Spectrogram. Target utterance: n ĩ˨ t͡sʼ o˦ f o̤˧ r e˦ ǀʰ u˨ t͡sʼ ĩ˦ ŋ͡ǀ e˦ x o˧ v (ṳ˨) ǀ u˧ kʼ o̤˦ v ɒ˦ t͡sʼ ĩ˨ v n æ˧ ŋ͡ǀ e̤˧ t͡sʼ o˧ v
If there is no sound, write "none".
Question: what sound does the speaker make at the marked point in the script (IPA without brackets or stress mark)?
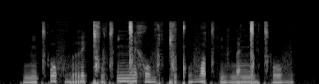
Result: ṳ˨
